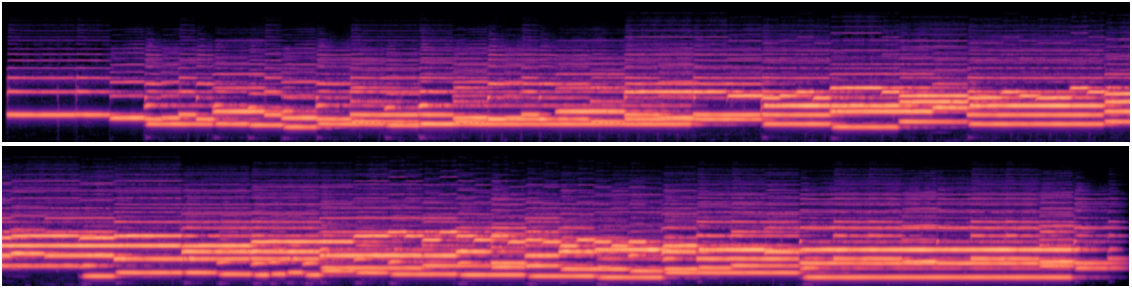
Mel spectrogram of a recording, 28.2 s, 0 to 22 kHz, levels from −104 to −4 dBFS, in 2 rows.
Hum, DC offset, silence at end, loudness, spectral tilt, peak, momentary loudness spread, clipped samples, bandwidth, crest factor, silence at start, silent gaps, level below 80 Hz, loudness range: none; under 0.1%; 0.05 s; -23 LUFS; -2.5 dB/octave; -10 dBFS; 7 LU; under 0.1%; 10 kHz; 12 dB; 0.05 s; none; -88 dBFS; 6 LU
